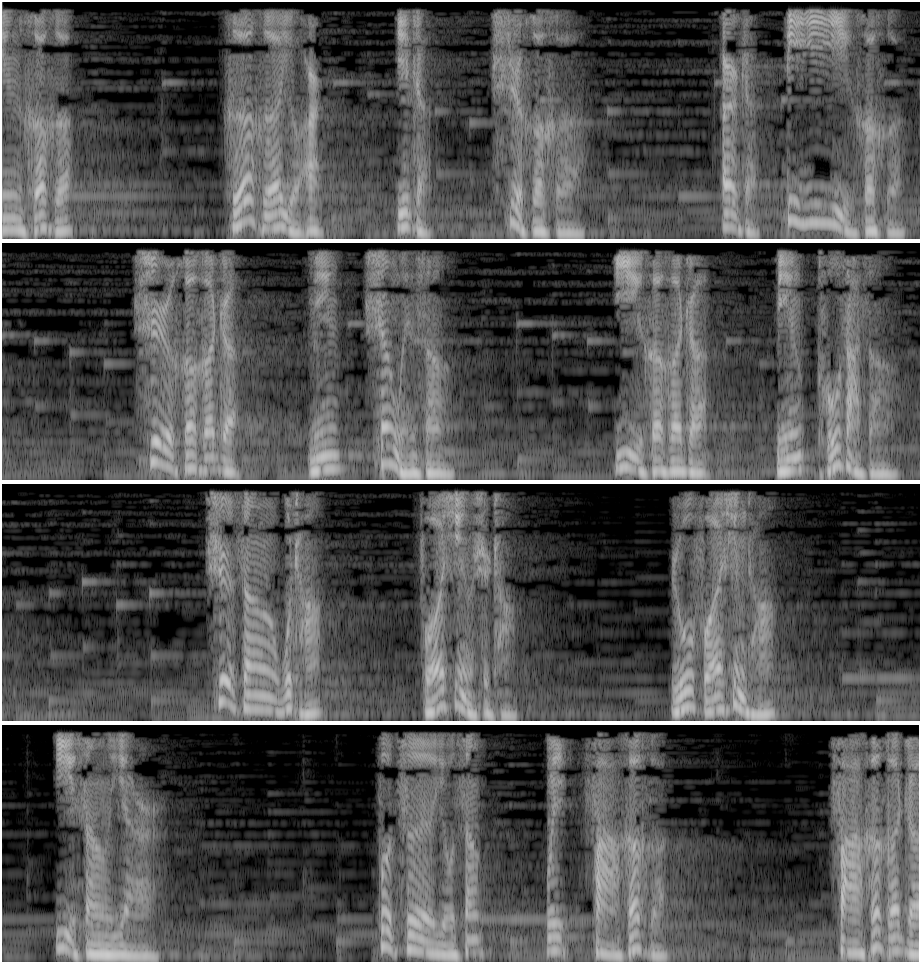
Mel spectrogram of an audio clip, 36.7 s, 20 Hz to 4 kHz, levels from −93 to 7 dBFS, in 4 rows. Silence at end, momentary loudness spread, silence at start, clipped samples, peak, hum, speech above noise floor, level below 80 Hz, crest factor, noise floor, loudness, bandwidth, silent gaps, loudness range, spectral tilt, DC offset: 0 s; 15 LU; 0 s; under 0.1%; -2 dBFS; none; 34 dB; -36 dBFS; 22 dB; -55 dBFS; -22 LUFS; 3.9 kHz; none; 4 LU; -10 dB/octave; under 0.1%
